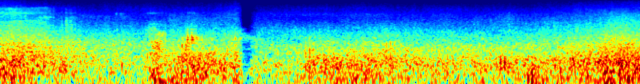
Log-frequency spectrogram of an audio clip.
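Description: Water splashes and crashes over a kayak as it plunges down a weir.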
